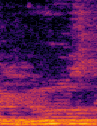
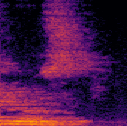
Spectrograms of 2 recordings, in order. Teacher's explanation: When it is a verb, you have to pronounce as za sound, and when it is noun, you have to pronounce as sa.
